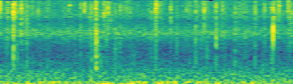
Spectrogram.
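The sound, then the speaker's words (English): A wood fire crackles steadily, with sharp pops and snaps scattered over a soft, continuous rumble of burning, no voices present. “The warmth, the light, and the rhythmic sound of the crackling wood combine to create a cocoon of tranquility.”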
